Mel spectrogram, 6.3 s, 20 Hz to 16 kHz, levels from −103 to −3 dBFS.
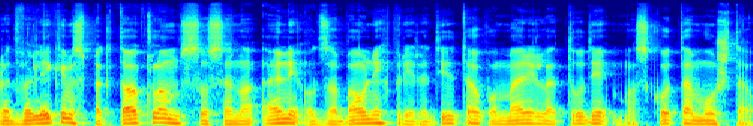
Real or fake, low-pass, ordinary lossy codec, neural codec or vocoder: real; 14.4 kHz; none; none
